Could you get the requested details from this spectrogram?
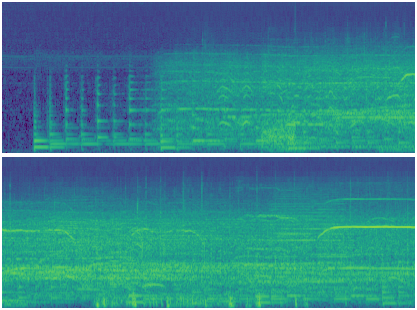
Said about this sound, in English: I forgot my earplugs. I'll tell you that. A great crowd, a great turnout for this Final Four matchup.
